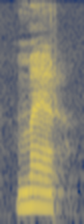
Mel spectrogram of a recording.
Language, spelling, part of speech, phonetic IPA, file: Ukrainian, мер, noun, [mɛr], Uk-мер.ogg
- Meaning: mayor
